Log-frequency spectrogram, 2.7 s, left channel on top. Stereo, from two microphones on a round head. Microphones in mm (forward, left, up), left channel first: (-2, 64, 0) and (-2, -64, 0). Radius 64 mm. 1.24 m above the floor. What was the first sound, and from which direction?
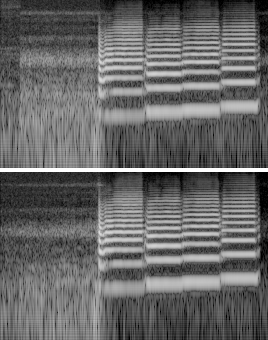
A trumpet, 5° right (ahead or behind).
